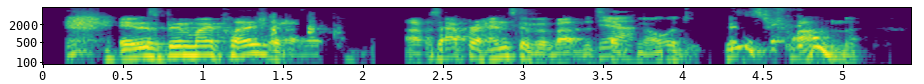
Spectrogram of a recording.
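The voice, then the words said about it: British accent. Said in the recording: “this actually is my real accent... I actually really am British”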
